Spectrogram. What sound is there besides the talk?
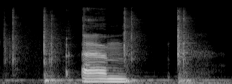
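computer keyboard typing clatter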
